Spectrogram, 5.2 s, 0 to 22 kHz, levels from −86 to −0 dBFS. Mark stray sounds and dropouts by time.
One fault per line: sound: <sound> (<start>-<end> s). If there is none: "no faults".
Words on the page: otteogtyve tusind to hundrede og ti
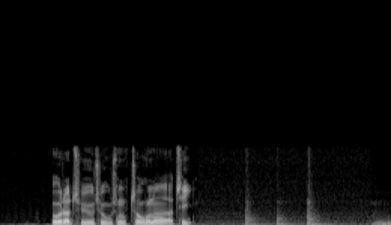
sound: thud (3.2-4.8 s)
